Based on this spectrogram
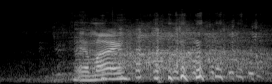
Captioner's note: laughter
